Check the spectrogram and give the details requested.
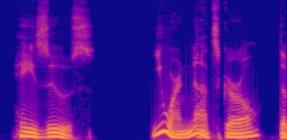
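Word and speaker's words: Jesús: And when I was on vacation in Florida, I even slept with a Jesus, though he pronounced it, "Hey, Zeus."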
